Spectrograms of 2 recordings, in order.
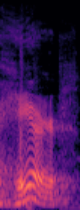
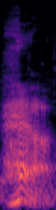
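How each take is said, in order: First: It ends with a clearly pronounced r sound. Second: It ends in a vowel glide with no r. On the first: "no americano" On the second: "no britânico, no R P"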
